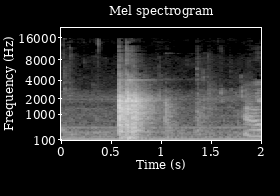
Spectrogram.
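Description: One short clatter about half a second in, as a small container is knocked against a plastic blender bottle to tip cayenne pepper into it, over a low steady hum.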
